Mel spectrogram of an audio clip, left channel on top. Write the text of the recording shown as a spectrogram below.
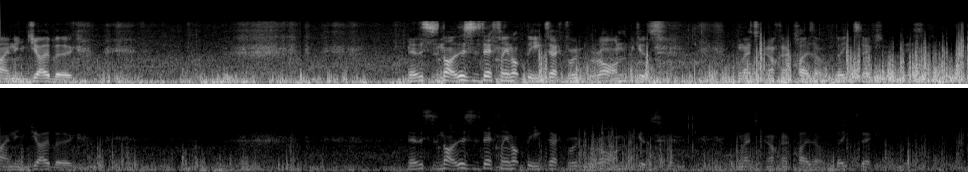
in Joburg. Now, this is definitely not the exact route we're on, because I'm actually not going to close up the beach section of this.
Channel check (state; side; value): quieter; right; 21.2 dB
